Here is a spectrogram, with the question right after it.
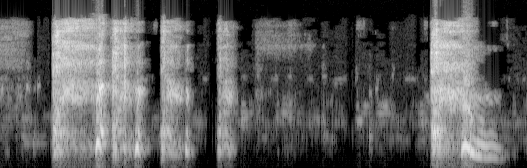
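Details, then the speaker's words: Young woman's cough she says is getting worse: a burst of about four harsh coughs, a pause, then one more loud cough. "Why is my cough getting worse?"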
